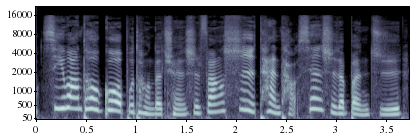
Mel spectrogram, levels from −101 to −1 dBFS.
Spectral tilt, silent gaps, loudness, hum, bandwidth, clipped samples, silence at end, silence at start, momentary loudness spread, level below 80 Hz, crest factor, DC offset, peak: -5 dB/octave; none; -25 LUFS; none; 16 kHz; under 0.1%; 0.05 s; 0 s; 8 LU; -42 dBFS; 16 dB; under 0.1%; -10 dBFS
